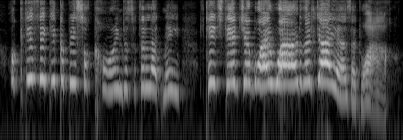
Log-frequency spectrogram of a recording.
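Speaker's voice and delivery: very high royal lady voice. Playing a caller phoning into the podcast: Queen Mum impression. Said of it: "It's me, the Queen Mum".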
